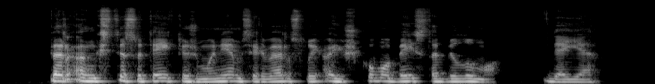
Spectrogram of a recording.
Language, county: Lithuanian, Tauragė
